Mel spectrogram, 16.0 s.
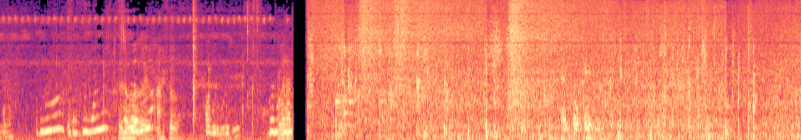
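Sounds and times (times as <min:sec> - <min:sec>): men talking: 0:02.4 - 0:04.8, 0:11.2 - 0:12.2
food sizzling in a wok: 0:06.1 - 0:16.0.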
